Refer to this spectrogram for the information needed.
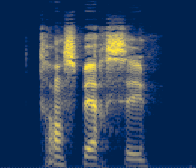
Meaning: to pierce, to impale
- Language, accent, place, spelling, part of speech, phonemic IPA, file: French, France, Lyon, transpercer, verb, /tʁɑ̃s.pɛʁ.se/, LL-Q150 (fra)-transpercer.wav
